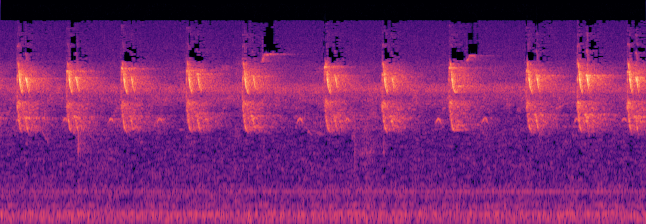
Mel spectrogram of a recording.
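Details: White-breasted waterhen at a swimming pool, where it came out to eat water scorpions, giving short, harsh, high notes, about two each second in a steady series, over a low background hum.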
